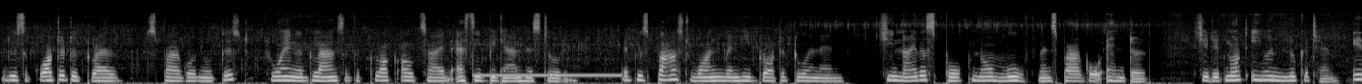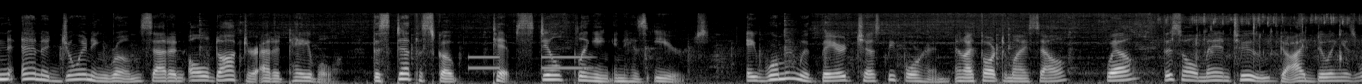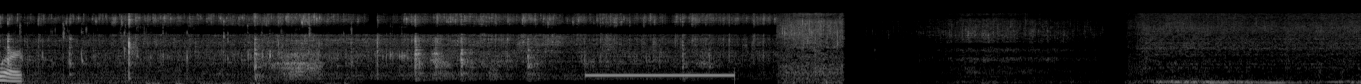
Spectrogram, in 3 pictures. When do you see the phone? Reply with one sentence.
The phone can be heard from 4.7 to 6.2 s, from 18.3 to 19.6 s and from 33.0 to 34.6 s.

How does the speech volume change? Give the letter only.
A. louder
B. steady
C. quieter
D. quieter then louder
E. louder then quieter
B.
